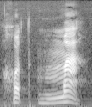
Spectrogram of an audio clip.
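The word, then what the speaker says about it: חכמה: catan Es decir O la segunda es hotma hotma que significa sabiduría tenemos una consonante una vocal y una consonante Entonces por lo tanto la c es o después tenemos una consonante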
